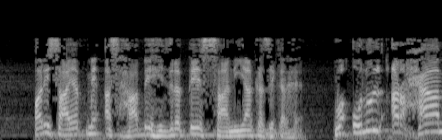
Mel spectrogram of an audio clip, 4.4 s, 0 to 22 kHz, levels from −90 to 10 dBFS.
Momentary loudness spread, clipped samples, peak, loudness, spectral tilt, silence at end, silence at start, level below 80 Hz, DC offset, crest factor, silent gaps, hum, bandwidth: 7 LU; under 0.1%; -2 dBFS; -18 LUFS; -4 dB/octave; 0 s; 0.35 s; -46 dBFS; under 0.1%; 16 dB; none; none; 7.4 kHz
